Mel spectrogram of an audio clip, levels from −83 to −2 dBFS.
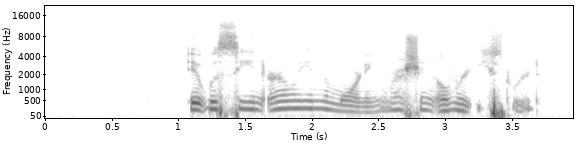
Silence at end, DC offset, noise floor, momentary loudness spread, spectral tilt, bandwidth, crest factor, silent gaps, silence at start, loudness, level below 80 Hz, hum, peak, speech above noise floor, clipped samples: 0.3 s; under 0.1%; -84 dBFS; 10 LU; -4.5 dB/octave; 13 kHz; 26 dB; none; 1.05 s; -46 LUFS; -62 dBFS; none; -22 dBFS; 38 dB; under 0.1%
